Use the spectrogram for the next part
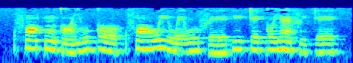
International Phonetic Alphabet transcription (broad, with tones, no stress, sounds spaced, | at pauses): f ɔ̃˦ k ũ˦˨ t ɔ̃˨ j u˨˦ ɡ o˦˨ | f ɔ̃˦ w i˦˨ w e˧ w u˦ f e˧ | i˦ k e˦ ɡ o˦ j ɛ̃˦˨ f i˨ k e˧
